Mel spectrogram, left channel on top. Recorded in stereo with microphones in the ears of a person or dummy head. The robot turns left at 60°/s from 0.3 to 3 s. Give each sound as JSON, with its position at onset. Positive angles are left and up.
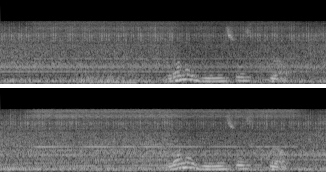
{"t": 1.6, "sound": "a woman speaking", "azimuth_deg": 40, "distance_m": 1.0}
